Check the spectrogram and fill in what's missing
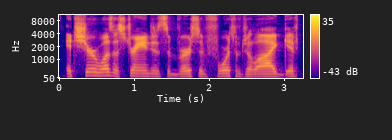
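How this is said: It is read in a sarcastic tone. The reviewer is mocking the film.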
